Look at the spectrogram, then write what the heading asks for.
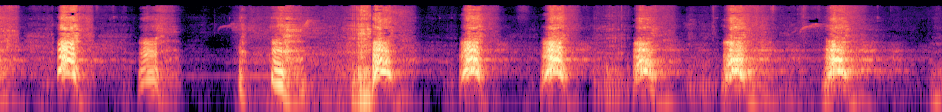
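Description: A Doberman barks in loud, deep single bursts, roughly one every second.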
